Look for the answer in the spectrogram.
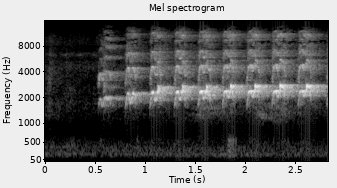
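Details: An Asian koel gives its contact or alarm call, used to warn others of something it is unsure of and made by females towards males: a fast, bright series of sharp 'kik' notes, about eight in two seconds, rising slightly.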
